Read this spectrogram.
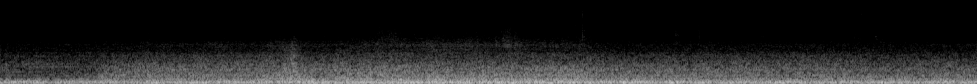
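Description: A train's rushing noise grows louder and harsher as it speeds along.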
